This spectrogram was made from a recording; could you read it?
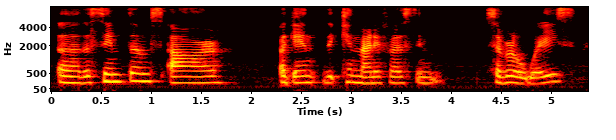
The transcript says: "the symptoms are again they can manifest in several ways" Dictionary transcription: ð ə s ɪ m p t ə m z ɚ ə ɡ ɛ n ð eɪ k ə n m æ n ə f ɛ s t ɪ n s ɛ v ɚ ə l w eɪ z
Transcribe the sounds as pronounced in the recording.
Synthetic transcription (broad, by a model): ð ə s ɪ m p t ə m z ɚ ə ɡ ɛ n ð eɪ k ə n m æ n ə f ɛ s t ɪ n s ɛ v ɚ ə l w eɪ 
